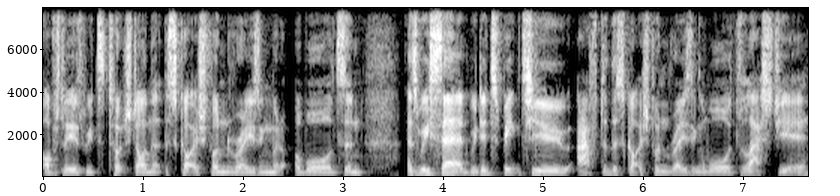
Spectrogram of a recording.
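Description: This is a man with an unremarkable speaking voice. He talks at a fairly quick pace with ordinary pitch variation. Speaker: podcast co-host. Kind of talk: casual chat.

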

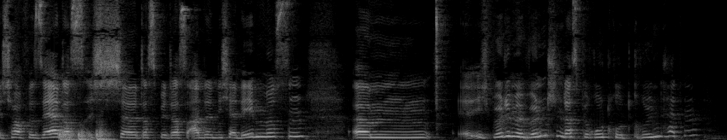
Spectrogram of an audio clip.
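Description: Over noticeable background noise, a woman with a high voice speaks at a fairly slow pace, her pitch varying in an ordinary way. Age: 20s. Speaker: youth party chair and lawyer. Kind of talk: interview.

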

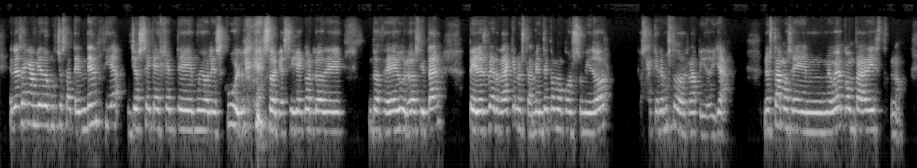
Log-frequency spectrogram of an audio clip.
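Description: Fairly high in pitch, a woman talks at a moderate pace with fairly even intonation. She has a normal speaking voice. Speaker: business mentor. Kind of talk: Q&A session. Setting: video call.

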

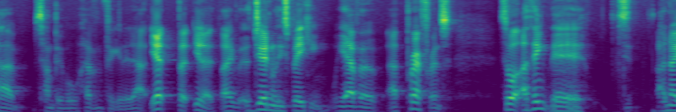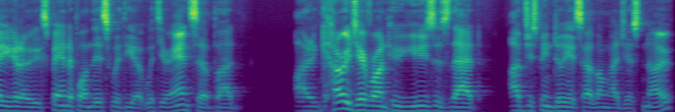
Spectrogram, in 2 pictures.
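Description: Someone with an Australian accent talks at a fairly quick pace on a very clean recording with a silent background. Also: man, medium pitch for a man, ordinary pitch variation. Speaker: podcast host, former bouncer and violence management trainer. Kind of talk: interview podcast. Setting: hotel room.

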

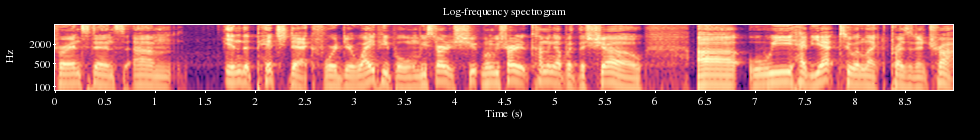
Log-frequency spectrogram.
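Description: On a very clean recording with a silent background, a man with an ordinary speaking voice talks at a moderate pace, medium in pitch with ordinary pitch variation. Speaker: filmmaker. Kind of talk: casual interview chat.

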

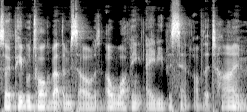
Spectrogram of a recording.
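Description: A man speaks at a fairly quick pace with a fairly low pitch and an unremarkable speaking voice. His intonation stays fairly even. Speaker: guest. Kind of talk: casual chat.

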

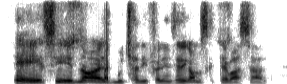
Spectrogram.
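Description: The speaker uses a Mexican accent, lively intonation and a moderate pace. The sound is dry and close with no echo, over a quiet background. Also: man. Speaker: Mexican immigrant in Canada. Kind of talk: casual chat.

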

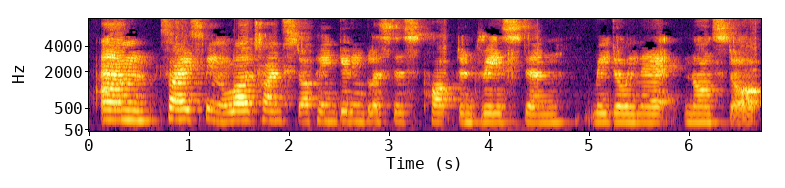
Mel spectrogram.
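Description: The speech is fairly slow and flat in a monotone, with hardly any pauses. Audible room echo and noticeable background noise fill the recording. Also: woman, medium pitch for a woman. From New Zealand, Auckland and Wellington. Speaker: ultra runner. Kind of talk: casual interview. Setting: Skype call.

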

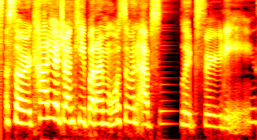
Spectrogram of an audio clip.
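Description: A woman with an Australian accent and ordinary pitch variation. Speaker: change leadership consultant. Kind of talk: interview conversation. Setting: video call.

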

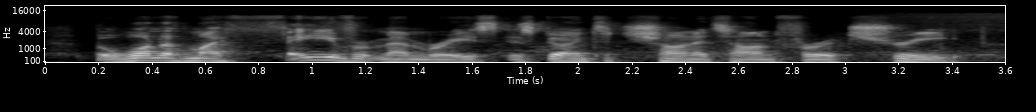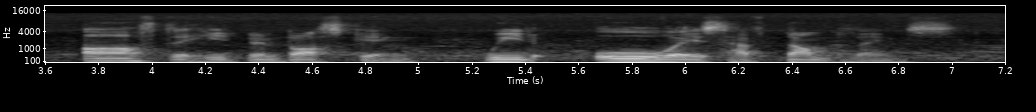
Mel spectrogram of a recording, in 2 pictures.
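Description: A man talks at a moderate pace with a fairly low pitch and ordinary pitch variation, noticeable background noise running underneath. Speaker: vlogger and presenter. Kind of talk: scripted narration.

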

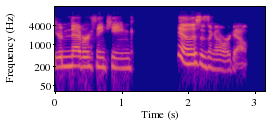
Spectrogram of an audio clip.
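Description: A woman with a medium pitch and lively intonation speaks in a plain, everyday voice. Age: 30s. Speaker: podcast co-host. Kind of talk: casual chat.

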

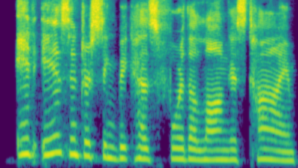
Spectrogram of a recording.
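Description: Against a quiet background, a woman with a fairly low, somewhat breathy voice speaks at a moderate pace with lively intonation. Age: 60s. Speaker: guest sharing abortion story. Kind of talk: personal testimony in casual interview.

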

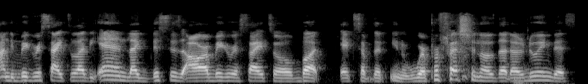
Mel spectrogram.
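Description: At a fairly quick pace, a woman with a Trinidadian accent speaks in fairly even intonation. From Trinidad and Tobago. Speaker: podcast guest, dancer and fitness instructor. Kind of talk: casual conversational.

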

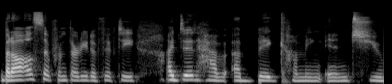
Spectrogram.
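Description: Over a quiet background, a woman with an ordinary speaking voice and a fairly low pitch talks at a moderate pace with ordinary pitch variation, in a dry, close sound with no echo. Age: 50s. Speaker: podcaster and coach on aging. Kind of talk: casual interview conversation.

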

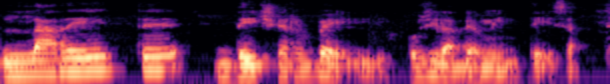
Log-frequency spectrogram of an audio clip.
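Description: At a moderate pace, the intonation stays lively. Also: man. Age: 20s. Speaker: youth association president. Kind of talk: interview. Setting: remote call. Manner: halting.

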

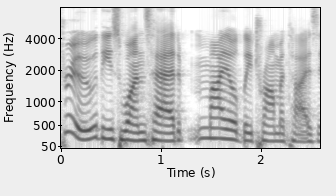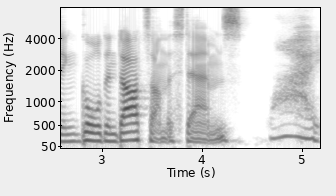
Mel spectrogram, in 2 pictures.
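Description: With lively intonation, a woman speaks in a fairly low pitch. She has a normal speaking voice. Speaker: graphic memoirist. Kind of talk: reading aloud. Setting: stage with audience.

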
